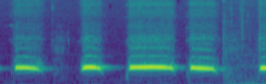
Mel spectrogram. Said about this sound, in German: Huhu, ich bin die Taube vom Kopernikusplatz. Ja, Sie haben mich bestimmt schon mal gesehen.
